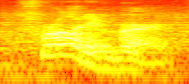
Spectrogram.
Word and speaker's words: Freudenberg: He said, Freudenberg. I said, Mr. Austry, you got the correct pronunciation. That's the way they say the name in Germany.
